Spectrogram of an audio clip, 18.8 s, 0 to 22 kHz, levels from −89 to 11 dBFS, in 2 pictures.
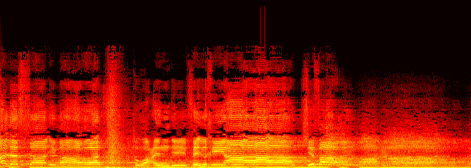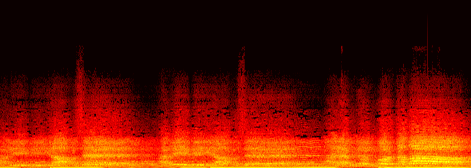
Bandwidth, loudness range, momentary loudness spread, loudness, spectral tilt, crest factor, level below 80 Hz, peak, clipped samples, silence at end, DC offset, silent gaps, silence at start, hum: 14 kHz; 8 LU; 11 LU; -15 LUFS; -4.5 dB/octave; 16 dB; -24 dBFS; 0 dBFS; under 0.1%; 0 s; under 0.1%; none; 0 s; none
